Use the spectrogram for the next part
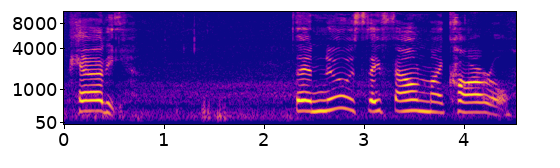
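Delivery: put-on high, loud, elated exclamation in a Brooklyn accent; imitating joyful friend. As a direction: cry out good news like Edith Bunker. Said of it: "she's got the biggest smile on her face".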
